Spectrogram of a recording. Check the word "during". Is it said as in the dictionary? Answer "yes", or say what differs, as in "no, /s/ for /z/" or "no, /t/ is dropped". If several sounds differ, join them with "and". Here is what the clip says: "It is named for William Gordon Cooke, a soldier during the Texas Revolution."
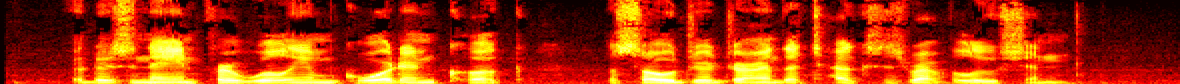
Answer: yes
